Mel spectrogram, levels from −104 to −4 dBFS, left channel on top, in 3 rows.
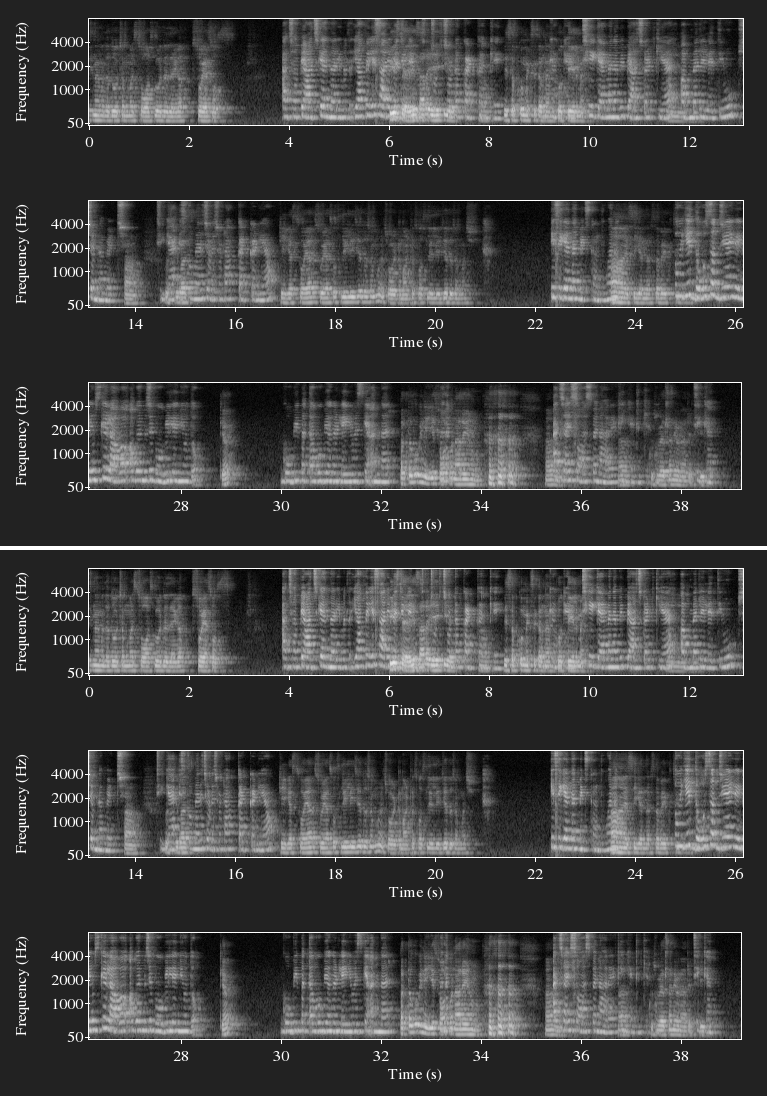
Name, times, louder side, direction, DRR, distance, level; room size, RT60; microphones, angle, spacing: voice 1, 0.0-2.8 6.0-7.3 7.8-8.0 8.3-9.9 11.5-12.0 13.8-14.0 14.6-15.0 16.9-20.7 23.5-25.0 28.8-29.0 32.4-35.6 36.7-37.0 37.4-38.6, equal, 45° right, 1 dB, 1.6 m, -31 dB
voice 2, 3.9-8.2 9.2-13.8 14.4-16.7 21.0-21.1 22.3-23.7 24.8-28.4 30.0-32.2 33.2-33.4 35.4-37.6 38.3-38.6, right 2 dB, 80° right, 5 dB, 4.8 m, -32 dB
17.0 x 14.5 x 2.6 m, 0.70 s
head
